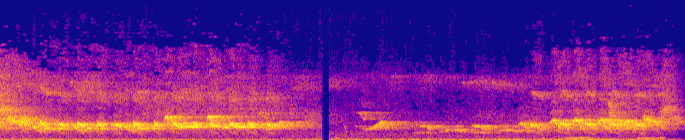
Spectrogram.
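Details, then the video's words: White-crested laughingthrush, living in bamboo thickets and forest understory from the Himalayas to southwest China, in noisy cackling chatter, then a series of rising whistled notes descending stepwise, building again into raucous laughing calls. "Белохохлая кустарница"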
